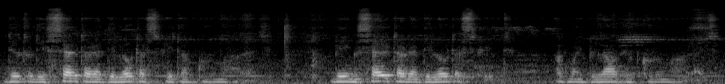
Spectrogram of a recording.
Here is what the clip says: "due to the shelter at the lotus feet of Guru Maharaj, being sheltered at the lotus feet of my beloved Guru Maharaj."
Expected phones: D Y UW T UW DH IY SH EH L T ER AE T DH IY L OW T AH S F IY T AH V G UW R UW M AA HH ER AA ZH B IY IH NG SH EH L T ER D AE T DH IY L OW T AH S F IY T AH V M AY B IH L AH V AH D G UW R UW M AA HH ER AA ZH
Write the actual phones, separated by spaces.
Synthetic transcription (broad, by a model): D Y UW T UW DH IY S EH L T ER AE T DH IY L OW T AH S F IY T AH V G UW R UW M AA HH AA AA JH B IY IH NG S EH L T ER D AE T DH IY L OW T AH S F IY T AH V M AY B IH L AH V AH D G UW R UW M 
